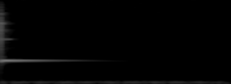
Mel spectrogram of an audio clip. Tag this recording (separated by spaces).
kelon xylophone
